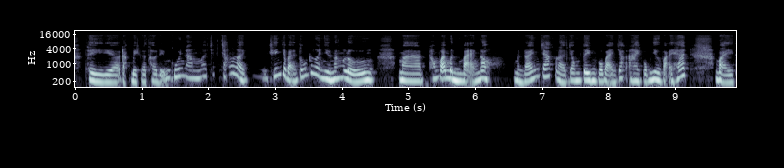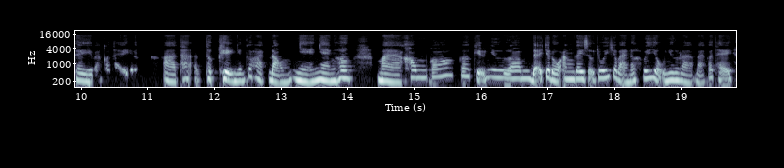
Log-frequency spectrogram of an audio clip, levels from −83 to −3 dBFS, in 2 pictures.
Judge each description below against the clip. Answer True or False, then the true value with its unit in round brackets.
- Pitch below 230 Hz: True (220 Hz)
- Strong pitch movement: False (5.0 semitones)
